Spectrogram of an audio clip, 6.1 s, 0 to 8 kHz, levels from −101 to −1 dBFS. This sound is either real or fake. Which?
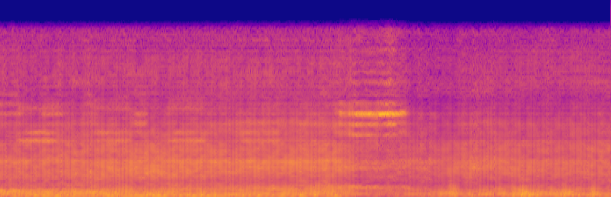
fake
